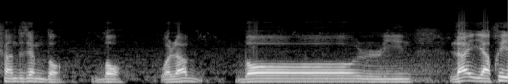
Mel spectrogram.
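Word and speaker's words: الضالين: Walad dallin. Si tu veux faire dans les règles du tajwid, il faut que tu prononces 6 temps. Walad dallin.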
